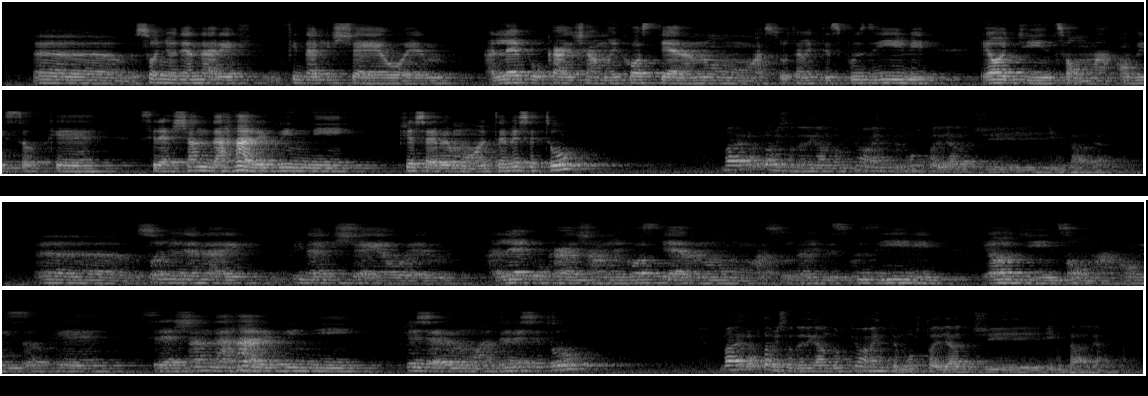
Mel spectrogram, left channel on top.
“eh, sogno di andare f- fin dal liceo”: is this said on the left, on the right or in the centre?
Left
